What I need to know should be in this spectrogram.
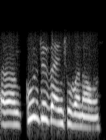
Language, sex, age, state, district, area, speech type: Kashmiri, female, 18-30, Jammu and Kashmir, Budgam, rural, conversation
